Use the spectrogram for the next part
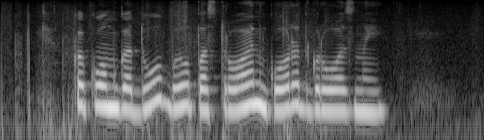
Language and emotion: Russian, neutral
